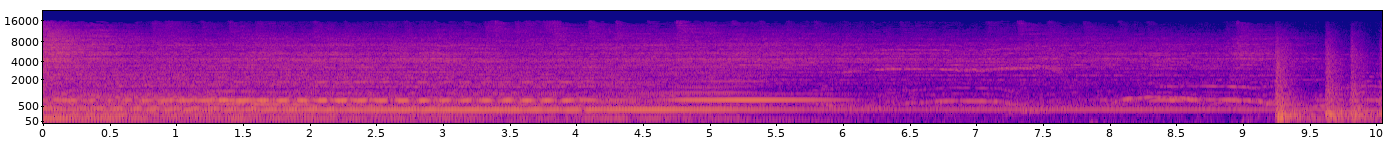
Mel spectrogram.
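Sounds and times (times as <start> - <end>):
electric guitar note ringing: 0.0 - 6.7
short wavering tones: 0.0 - 6.7.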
